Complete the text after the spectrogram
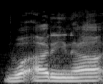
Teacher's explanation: ওয়া আরিনা এখানে রাখে পাতলা আওয়াজে পড়তে হবে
